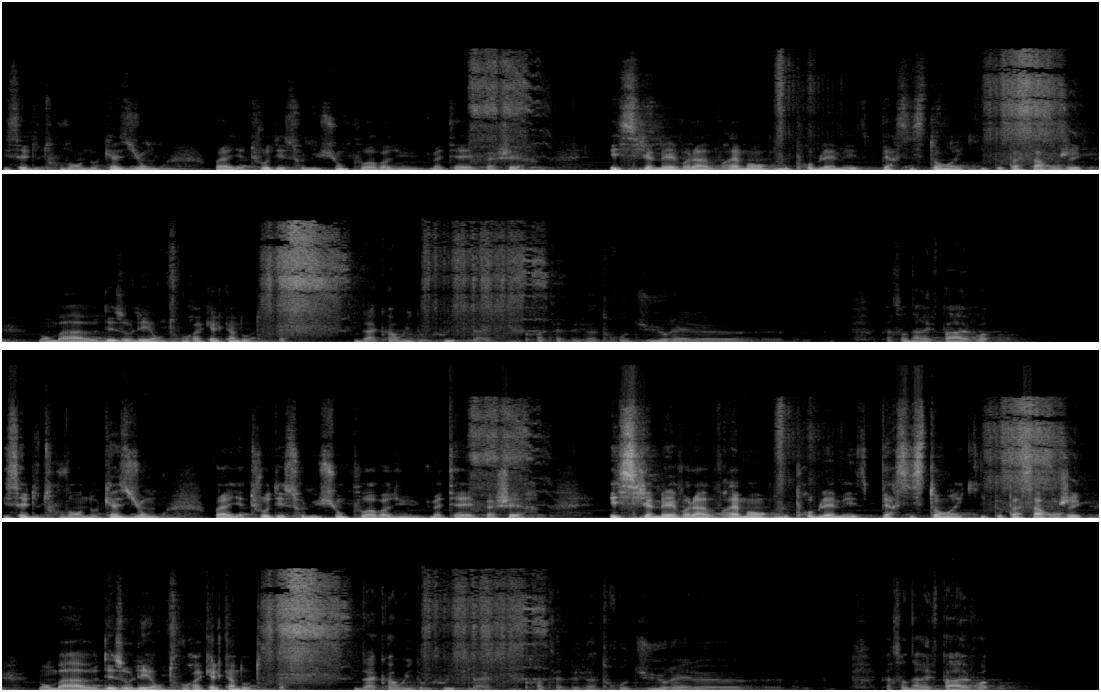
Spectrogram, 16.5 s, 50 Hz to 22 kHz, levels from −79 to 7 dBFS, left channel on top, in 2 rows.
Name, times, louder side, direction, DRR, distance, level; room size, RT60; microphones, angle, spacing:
voice 1, 0.0-8.1 8.5-10.1, right 2 dB, 80° right, 12 dB, 1.1 m, -28 dB
sound 1, 3.4-4.5 5.6-6.3 7.3-8.1 9.2-9.6 10.1-12.3 12.9-13.0, right 1 dB, ahead, 1.9 m, -37 dB
voice 2, 10.9-14.1 14.6-15.6, right 2 dB, 30° right, 6 dB, 2.0 m, -41 dB
28.0 x 26.0 x 3.8 m, 0.67 s
head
